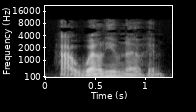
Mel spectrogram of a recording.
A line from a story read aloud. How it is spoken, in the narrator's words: said the schoolmaster with a sigh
